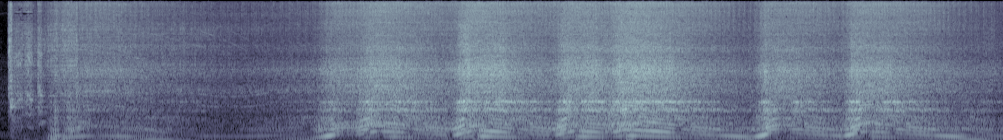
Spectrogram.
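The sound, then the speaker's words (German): A car engine starts and idles low, then revs repeatedly in a series of rising and falling bursts, fairly loud, with no one speaking. “der Sound wird dem Auto gar nicht gerecht”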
